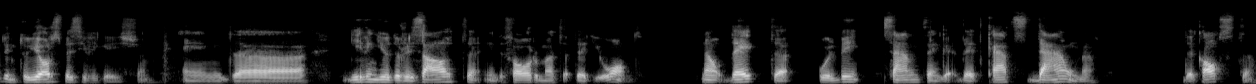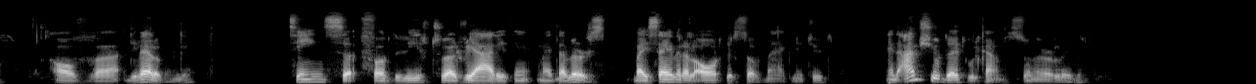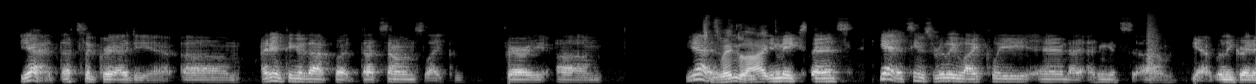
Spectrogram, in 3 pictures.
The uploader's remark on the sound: Recorded this episode of the Turing Church podcast from Discord. I recorded this episode of the Turing Church podcast from Discord using Craig , a voice channel recording bot for Discord. The audio is crisp and clear.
